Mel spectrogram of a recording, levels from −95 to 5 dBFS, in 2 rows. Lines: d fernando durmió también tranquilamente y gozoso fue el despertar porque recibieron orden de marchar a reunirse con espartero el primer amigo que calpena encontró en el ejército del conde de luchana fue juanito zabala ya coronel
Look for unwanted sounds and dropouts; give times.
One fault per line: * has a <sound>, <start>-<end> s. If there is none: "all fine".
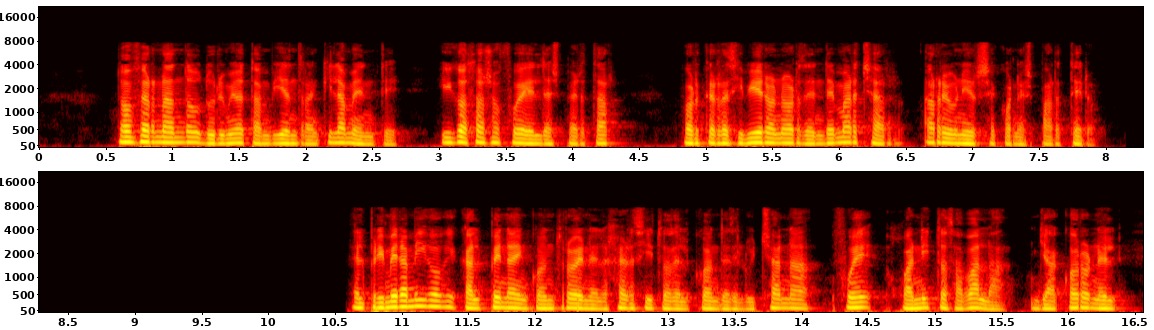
all fine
